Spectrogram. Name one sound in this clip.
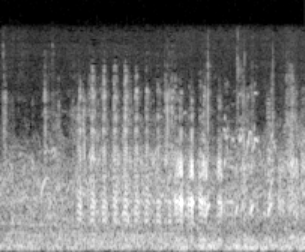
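A flock of geese honk and cackle nearby.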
